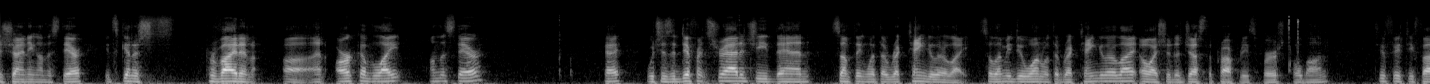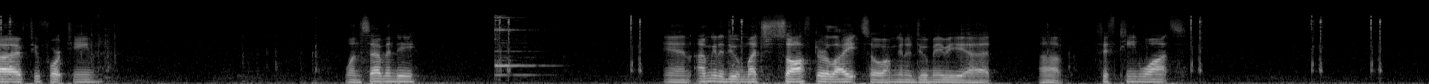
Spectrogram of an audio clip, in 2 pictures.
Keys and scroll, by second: 14.7-18.0 typing, 16.8 Tab, 24.5 1, 25.0 5, 25.7 Tab.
